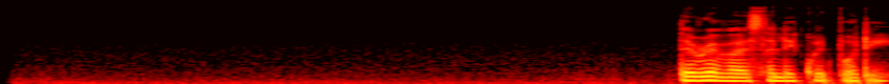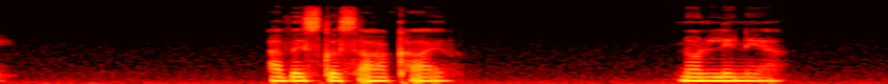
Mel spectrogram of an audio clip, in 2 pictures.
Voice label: poem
